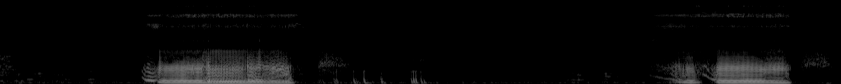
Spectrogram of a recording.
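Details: Dog sleeping deeply after a big meal, snoring: two loud, rattling breaths in about five seconds apart with quiet breathing out between.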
